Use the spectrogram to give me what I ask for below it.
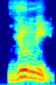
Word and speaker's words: unique: Ini bacanya bukan U, tapi adalah U. Unique.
